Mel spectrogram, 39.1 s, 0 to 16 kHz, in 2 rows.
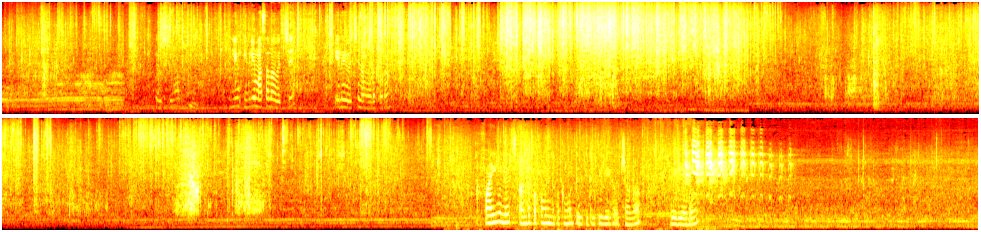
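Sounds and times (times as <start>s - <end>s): aluminium foil crinkling: 5.6s - 15.7s, 18.0s - 20.7s, 21.3s - 28.2s.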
